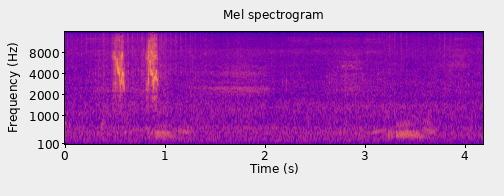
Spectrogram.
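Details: Eurasian tree sparrow in autumn, recorded 18 September 2013: two short, sharp high chirps in quick succession near the start, then a soft low murmur of background noise.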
